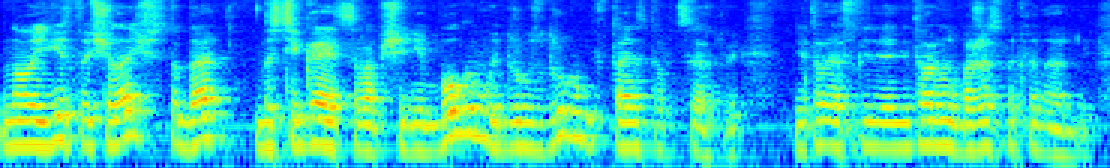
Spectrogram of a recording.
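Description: A man with a fairly high voice speaks with fairly even intonation and big swings in loudness. Audible room echo and light background noise surround him. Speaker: religious writer. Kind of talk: casual discussion. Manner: halting. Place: meeting room.

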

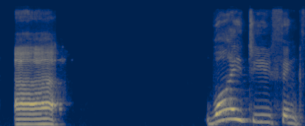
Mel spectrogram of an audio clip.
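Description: In a quiet setting, a man talks with a lively rise and fall in his intonation. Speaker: interviewer. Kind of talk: casual interview questions. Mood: warm, gently joking. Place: home room. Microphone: video call.

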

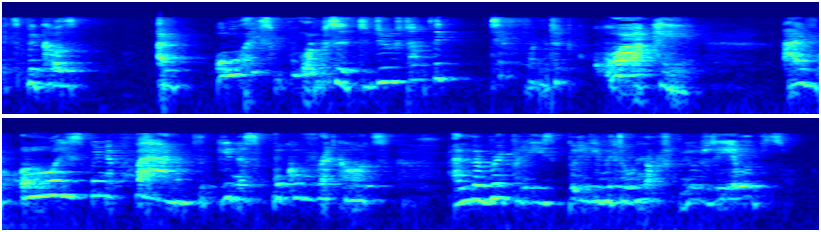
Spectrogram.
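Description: In a cartoonish character voice with a high pitch, the speaker talks at a moderate pace with slight echo.

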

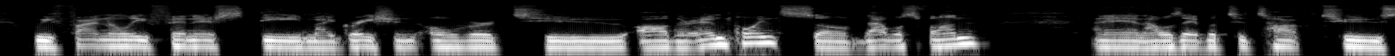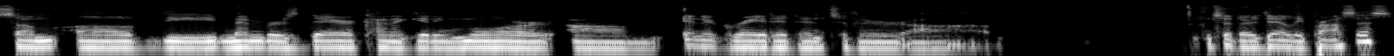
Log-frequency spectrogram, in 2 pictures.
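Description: Against a quiet background with a dry sound and no echo, a man in an unremarkable speaking voice talks at a moderate pace, his pitch fairly low and his intonation fairly even. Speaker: podcast co-host. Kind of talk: casual update chat. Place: office. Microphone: webcam.

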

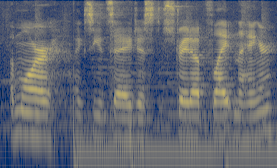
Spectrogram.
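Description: At a fairly slow pace, a man talks over clear background music. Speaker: beer vlogger. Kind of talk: casual vlog chat. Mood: relaxed, cheerful. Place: garage. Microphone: camera far.

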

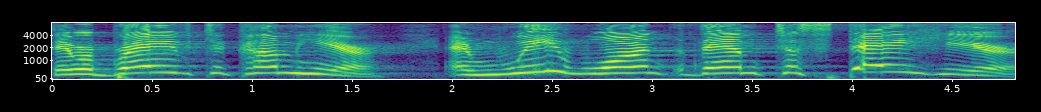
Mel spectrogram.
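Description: Against a quiet background, a woman uses a raised, projected voice with a bright, sharp tone, lively intonation and a very slow pace. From California Central Valley; California. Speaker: labor leader; speaker. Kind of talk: award acceptance speech. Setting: dinner event on stage. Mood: earnest, rousing. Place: hall. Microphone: podium.

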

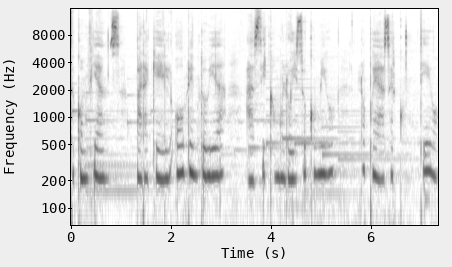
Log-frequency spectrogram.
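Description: Clear music plays behind a woman's voice. She speaks fairly slowly in a flat, monotone way. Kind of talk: personal faith testimony to camera. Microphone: studio mic.

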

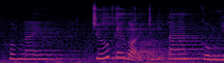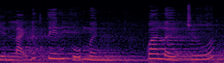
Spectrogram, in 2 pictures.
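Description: A woman speaking at a very slow pace with ordinary pitch variation, audible room echo and light background noise. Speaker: lector or commentator at Mass. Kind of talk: liturgical announcement reading. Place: church.

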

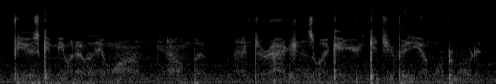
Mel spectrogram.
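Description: A man's very fast whispering, with big swings in loudness. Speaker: ASMR artist. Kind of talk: ASMR whisper ramble. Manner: whispered. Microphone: studio mic.

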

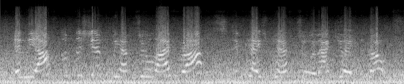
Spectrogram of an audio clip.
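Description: Crowd noise fills the background. A woman talks at a fairly quick pace. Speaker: tour guide. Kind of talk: guide's welcome and safety briefing. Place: boat. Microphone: camera far.

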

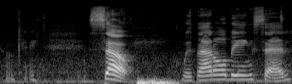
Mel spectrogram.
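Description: A woman speaks at a medium pitch. Her pace is moderate. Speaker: forum moderator. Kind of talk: closing announcements. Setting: public forum with live audience. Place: meeting room. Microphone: podium.

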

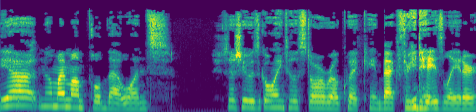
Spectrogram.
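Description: A woman speaks at a medium pitch and moderate pace, in a plain, everyday voice. Her intonation is fairly even, but her loudness swings widely. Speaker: guest co-host. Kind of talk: casual banter.

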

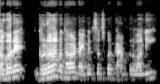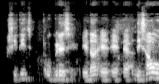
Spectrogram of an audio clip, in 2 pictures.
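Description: A man's fairly high voice with ordinary pitch variation, a plain, everyday voice. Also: big swings in loudness. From South Gujarat, Valsad district; South Gujarat. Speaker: writer and columnist; guest. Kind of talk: interview. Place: home room. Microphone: earbuds.

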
